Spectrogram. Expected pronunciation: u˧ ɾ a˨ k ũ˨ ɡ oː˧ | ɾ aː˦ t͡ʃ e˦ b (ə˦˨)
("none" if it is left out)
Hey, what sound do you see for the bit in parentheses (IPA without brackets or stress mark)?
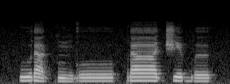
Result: ə˧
